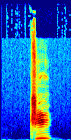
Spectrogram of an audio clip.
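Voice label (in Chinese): "zhi", Mandarin Chinese; pinyin2; pinyinji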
